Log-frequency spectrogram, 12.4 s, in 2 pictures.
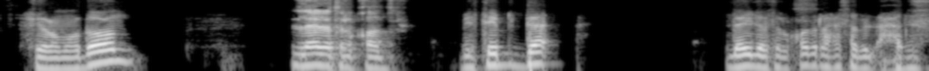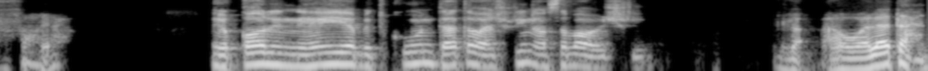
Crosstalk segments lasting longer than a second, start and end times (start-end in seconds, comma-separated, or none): none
